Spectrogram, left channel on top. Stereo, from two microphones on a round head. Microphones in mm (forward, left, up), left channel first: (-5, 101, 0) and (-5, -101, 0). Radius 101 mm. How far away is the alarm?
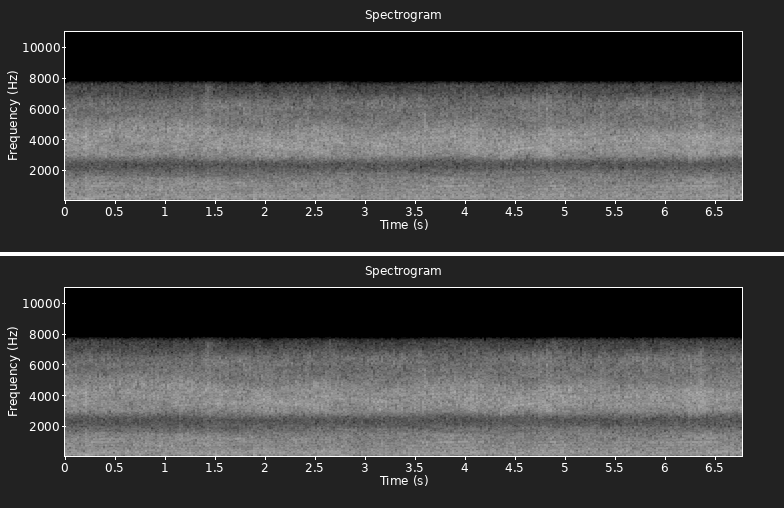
I don't hear an alarm.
